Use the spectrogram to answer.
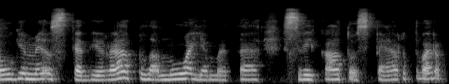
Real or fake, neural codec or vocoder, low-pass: real; none; 14.4 kHz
